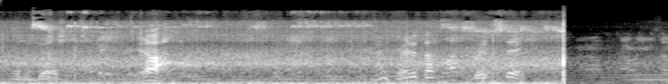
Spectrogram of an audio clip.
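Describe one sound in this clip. Men talk casually outdoors.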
